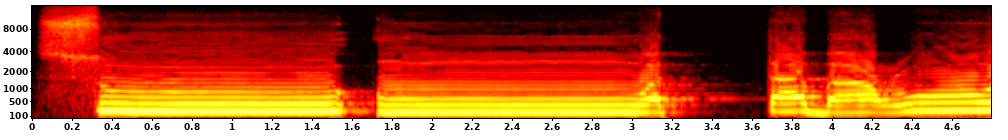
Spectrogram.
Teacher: یہاں پر دیکھیں واو ساکن سے پہلے پیش ہے، یہ واو مدہ ہے، اور واو مدہ کے بعد حمزہ اسی کلمے میں ہے تو یہاں مد متصل ہوگا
